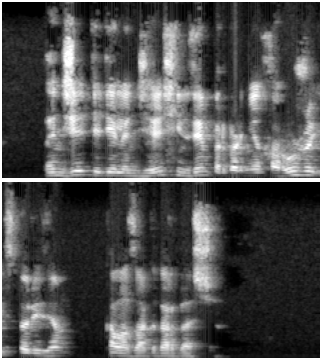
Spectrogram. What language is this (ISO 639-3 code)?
chv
